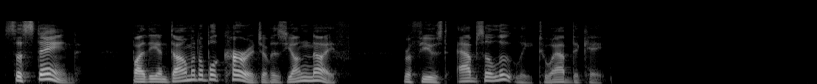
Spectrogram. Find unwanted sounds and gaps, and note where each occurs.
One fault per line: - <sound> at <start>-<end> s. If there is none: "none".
none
